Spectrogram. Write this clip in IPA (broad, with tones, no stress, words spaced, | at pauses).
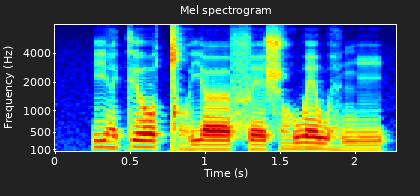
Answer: jɛ̤˥kʲoː˥ǀɔ̤˩jœː˩ fe˩ʃɔ̤˥ we˥wɛ̤˩ŋi˩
